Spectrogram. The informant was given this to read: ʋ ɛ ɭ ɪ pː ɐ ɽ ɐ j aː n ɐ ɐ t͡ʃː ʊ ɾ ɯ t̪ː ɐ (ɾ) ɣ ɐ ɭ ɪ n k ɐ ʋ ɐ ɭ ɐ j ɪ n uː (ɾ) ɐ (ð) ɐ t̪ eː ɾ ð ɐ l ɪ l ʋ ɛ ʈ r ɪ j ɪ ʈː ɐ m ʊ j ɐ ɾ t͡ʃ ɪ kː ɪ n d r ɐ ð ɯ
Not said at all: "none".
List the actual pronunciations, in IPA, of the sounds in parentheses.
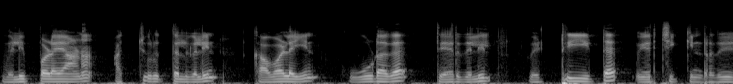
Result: l, ɽ, ɣ

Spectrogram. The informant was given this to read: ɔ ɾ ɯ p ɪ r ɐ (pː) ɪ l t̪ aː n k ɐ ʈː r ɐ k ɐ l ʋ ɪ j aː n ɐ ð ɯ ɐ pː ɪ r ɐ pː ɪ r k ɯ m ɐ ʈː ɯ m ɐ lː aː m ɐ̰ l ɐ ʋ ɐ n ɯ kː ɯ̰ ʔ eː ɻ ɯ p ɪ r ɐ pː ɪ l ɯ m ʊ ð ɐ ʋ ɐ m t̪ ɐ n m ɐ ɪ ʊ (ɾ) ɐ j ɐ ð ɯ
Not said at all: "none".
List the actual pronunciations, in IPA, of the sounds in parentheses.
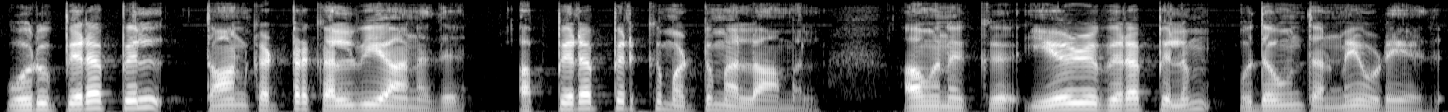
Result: pː, ɽ

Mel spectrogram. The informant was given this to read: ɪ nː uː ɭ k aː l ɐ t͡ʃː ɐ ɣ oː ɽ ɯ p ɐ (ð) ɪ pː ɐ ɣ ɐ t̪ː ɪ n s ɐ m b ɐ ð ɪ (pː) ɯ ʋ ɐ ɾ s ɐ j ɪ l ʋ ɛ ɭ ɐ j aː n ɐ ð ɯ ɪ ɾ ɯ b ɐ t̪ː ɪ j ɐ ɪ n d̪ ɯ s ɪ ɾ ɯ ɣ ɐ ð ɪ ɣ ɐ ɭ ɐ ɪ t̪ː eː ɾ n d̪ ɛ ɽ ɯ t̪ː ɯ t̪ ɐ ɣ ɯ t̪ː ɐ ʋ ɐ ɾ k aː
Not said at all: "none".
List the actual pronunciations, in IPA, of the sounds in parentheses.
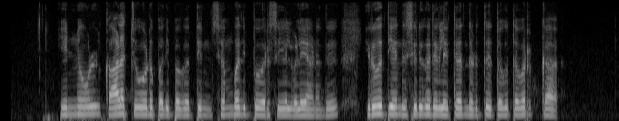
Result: ð, pː

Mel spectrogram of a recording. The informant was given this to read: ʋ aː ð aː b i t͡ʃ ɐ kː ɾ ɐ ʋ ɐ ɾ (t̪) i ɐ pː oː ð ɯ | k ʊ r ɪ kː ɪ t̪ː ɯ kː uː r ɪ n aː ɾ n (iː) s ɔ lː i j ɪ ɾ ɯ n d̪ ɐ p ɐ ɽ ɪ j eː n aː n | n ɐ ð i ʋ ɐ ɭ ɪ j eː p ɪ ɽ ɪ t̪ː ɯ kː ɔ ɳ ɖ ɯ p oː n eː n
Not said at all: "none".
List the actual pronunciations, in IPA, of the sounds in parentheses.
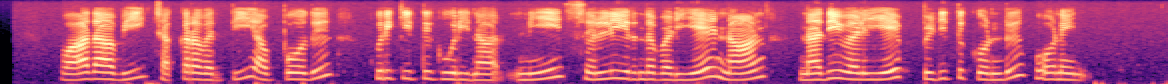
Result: t̪, iː

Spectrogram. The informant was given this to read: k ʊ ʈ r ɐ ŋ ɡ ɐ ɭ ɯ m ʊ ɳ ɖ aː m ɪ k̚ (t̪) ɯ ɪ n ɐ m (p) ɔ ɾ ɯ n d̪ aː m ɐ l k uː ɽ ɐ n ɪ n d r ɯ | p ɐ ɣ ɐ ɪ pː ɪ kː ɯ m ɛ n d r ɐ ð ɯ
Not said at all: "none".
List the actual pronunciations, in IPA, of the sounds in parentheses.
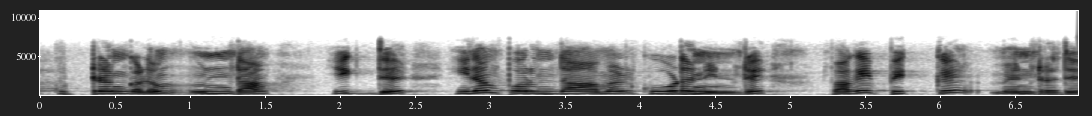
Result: d̪, p

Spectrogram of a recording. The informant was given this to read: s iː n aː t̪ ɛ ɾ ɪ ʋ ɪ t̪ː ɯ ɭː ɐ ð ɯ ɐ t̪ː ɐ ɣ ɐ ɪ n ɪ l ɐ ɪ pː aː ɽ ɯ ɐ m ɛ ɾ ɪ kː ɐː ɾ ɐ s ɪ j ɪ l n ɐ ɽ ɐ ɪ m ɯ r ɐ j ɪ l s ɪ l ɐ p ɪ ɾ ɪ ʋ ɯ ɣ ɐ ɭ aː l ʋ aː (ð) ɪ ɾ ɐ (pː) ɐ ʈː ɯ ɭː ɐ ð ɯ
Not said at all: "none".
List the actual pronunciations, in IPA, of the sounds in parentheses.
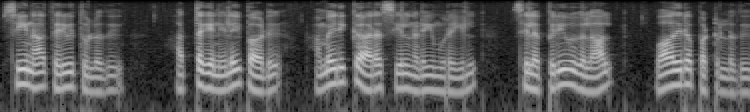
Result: ð, pː

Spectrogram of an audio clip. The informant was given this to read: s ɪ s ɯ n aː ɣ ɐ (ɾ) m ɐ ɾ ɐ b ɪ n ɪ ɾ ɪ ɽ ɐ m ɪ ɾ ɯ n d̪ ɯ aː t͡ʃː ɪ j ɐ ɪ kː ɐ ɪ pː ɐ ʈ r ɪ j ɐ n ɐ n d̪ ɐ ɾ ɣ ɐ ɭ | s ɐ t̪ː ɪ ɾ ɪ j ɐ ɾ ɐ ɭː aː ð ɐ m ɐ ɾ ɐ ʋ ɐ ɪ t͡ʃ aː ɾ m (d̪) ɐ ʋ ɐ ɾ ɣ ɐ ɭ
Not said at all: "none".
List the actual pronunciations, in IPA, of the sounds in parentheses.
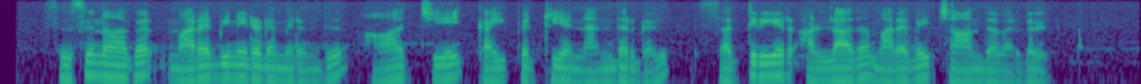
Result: ɾ, d̪

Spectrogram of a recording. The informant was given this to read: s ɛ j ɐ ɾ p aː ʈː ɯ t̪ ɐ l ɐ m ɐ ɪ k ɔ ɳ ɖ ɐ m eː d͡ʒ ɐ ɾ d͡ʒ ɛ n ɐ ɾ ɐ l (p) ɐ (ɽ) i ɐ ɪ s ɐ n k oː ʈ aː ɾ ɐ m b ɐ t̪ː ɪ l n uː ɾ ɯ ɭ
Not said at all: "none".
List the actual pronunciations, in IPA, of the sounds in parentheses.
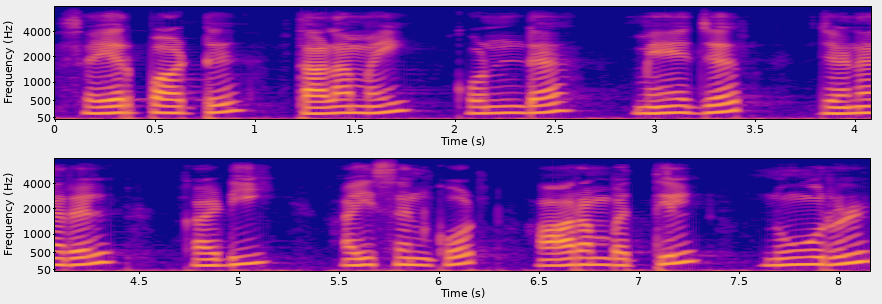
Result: k, ɽ

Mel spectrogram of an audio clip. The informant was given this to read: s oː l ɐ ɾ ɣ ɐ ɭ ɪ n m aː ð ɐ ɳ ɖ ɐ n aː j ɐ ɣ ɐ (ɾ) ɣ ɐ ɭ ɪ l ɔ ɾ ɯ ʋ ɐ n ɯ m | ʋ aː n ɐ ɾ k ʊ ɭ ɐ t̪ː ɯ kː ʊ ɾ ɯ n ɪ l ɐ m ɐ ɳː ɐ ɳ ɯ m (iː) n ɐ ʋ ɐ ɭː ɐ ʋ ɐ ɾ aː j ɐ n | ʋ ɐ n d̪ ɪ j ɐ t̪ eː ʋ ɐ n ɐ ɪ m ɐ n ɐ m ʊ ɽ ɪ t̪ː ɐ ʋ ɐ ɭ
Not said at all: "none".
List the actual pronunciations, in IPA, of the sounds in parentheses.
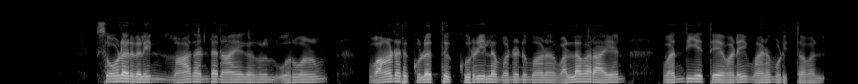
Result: ɾ, aː

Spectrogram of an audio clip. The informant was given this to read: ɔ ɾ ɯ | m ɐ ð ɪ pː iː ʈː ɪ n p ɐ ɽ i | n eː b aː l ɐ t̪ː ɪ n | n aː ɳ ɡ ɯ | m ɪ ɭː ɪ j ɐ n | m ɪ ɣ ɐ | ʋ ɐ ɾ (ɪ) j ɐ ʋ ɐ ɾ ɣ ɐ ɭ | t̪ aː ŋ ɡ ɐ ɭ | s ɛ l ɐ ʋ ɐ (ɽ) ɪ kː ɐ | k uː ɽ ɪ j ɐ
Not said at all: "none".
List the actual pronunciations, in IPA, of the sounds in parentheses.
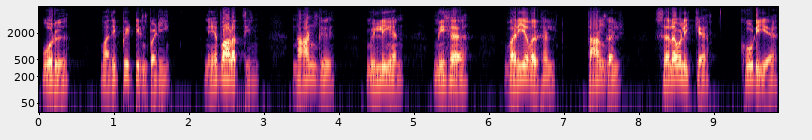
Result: ɪ, ɭ

